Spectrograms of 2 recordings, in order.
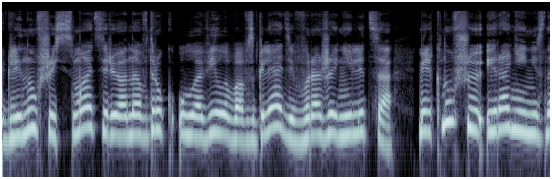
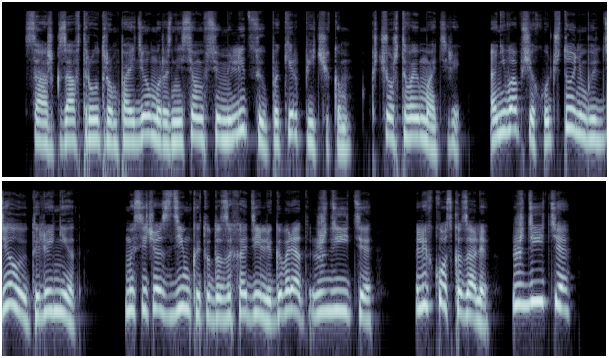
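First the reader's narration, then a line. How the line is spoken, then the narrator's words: Quiet. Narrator (Russian): Сказала тихо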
